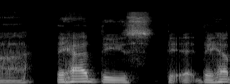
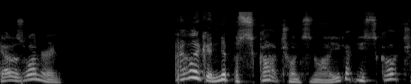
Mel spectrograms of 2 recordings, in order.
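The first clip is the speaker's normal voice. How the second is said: polite neighbor voice; 9 semitones higher than usual. Retold or imitated. Eugene asking for scotch, voiced.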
